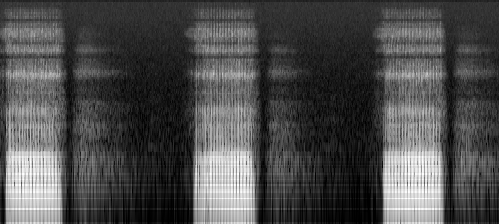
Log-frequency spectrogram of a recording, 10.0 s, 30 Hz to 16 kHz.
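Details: Snoring during a nap: loud, regular snoring at about 15 breaths a minute, a harsh rattling snore on each breath in, followed by a quieter breath out.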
